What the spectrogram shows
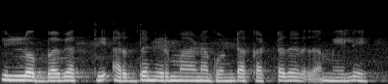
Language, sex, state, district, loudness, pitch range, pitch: Kannada, female, Karnataka, Bangalore, -17 LUFS, 170-180 Hz, 175 Hz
